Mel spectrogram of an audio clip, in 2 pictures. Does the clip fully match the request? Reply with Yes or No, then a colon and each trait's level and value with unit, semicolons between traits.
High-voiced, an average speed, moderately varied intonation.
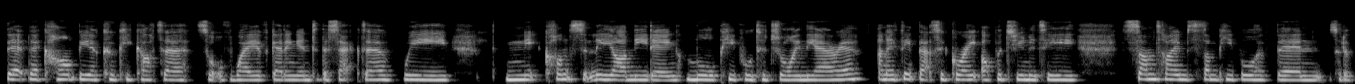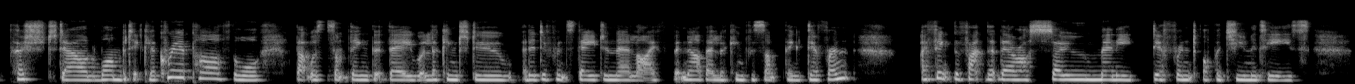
No: high, 215 Hz; average, 180 wpm; narrow, 1.8 semitones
